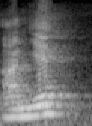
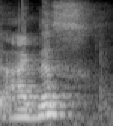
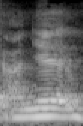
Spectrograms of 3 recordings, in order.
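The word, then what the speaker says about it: Agnès: pronounce this for me i will say anye some people say agnes but i would say anje varda her some of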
